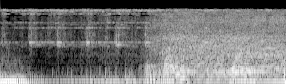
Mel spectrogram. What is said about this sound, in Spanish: Enciende los motores porque esta Navidad te vas a montar y a equipar tu casa con Pinturas Domastur.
